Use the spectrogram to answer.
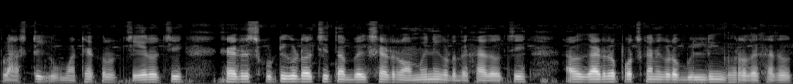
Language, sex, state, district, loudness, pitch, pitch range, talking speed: Odia, male, Odisha, Malkangiri, -19 LUFS, 120 Hz, 110-125 Hz, 210 wpm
